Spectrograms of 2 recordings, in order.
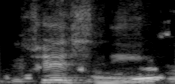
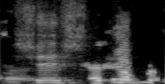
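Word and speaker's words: Szczęsny: Chesney, Chesney.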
